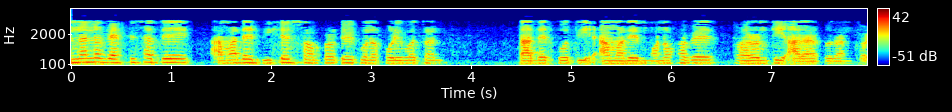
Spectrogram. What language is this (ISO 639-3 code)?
ben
